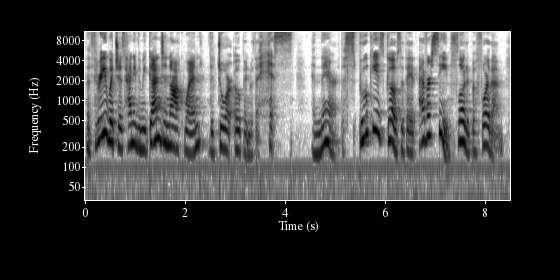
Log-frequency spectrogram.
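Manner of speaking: usual speaking voice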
